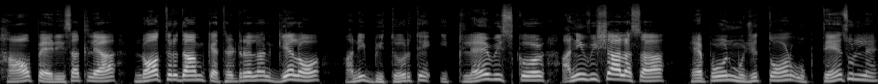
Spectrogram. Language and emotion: Goan Konkani, surprised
